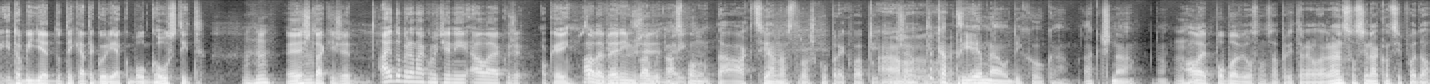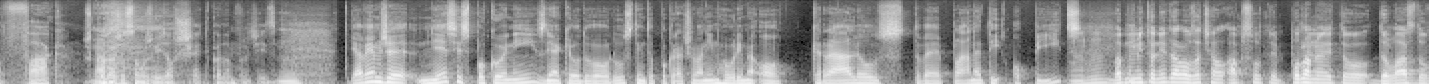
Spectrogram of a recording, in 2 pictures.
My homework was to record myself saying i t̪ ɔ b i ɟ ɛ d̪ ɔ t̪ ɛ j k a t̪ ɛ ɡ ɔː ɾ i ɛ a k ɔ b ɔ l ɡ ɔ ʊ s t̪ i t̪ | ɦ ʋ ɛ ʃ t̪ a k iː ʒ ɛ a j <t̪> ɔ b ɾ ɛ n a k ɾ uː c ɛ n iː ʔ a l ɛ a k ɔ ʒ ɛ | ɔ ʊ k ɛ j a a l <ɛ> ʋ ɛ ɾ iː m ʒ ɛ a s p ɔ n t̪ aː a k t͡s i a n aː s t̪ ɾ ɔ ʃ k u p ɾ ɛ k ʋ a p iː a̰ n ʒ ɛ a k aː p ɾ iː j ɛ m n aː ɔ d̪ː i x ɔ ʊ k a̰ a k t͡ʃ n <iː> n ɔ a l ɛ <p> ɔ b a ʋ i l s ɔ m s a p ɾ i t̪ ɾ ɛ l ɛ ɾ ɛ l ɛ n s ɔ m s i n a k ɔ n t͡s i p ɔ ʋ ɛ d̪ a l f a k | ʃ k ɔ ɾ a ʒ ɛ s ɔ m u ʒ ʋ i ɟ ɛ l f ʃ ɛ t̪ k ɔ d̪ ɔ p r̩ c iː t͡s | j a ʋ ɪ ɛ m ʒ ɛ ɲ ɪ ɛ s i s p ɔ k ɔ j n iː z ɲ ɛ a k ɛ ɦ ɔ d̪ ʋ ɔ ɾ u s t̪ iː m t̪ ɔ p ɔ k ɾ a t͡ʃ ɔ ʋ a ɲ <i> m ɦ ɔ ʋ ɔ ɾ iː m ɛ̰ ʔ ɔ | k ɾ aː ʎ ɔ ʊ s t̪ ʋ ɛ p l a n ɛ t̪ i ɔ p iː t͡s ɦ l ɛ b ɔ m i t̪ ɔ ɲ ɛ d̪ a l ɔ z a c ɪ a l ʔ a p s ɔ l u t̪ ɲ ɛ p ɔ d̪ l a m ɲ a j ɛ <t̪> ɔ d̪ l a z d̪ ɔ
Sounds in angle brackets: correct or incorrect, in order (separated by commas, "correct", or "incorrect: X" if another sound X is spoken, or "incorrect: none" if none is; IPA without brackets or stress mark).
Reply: incorrect: d̪, correct, incorrect: aː, correct, incorrect: iː, correct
